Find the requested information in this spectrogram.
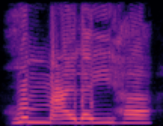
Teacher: عین کی ادائیگی حلق کے درمیان والے حصے سے ہے · کلمت ہم میم پہ جزم ہے، یہاں میم کا حکم ہے ابہار شفوی کیونکہ اس کے بعد حرف العین ہے. ہم میم کو ظاہر کریں گے اور بغیر غنہ کے حکم کو ادا کریں گے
